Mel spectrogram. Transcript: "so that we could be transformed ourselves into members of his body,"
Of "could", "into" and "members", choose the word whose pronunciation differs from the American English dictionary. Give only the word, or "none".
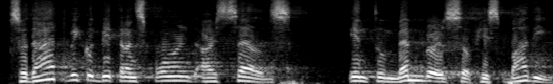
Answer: members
